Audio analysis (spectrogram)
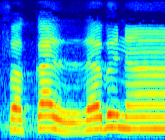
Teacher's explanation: با حروف کلکلہ ہے، یہاں پہ کلکلہ ادا ہوگا۔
